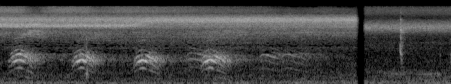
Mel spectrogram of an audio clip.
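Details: Ruddy-breasted crake, one of two call types, uttering four clear, arched 'kyo' notes with stacked harmonics, about 0.6 seconds apart. A steady high hiss continues behind, then a brief break and a faint click.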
